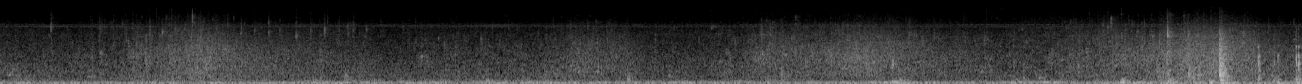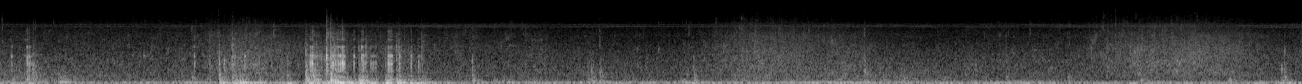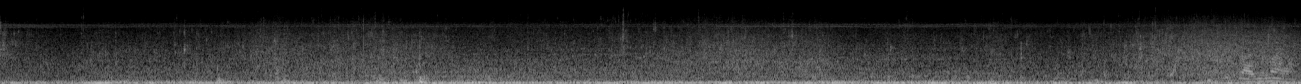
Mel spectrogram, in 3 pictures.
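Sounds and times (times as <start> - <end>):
water around a boat: 0.0 - 39.0
water splashes: 0.0 - 39.0
wind: 0.0 - 39.0
knocks on a boat: 8.7 - 9.4, 10.1 - 39.0.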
